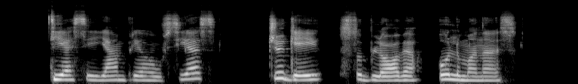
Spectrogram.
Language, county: Lithuanian, Utena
